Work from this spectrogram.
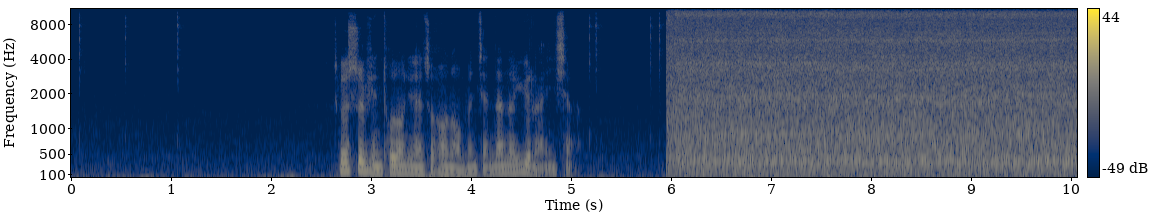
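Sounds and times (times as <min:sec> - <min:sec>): loud steady noise hiss: 0:06.0 - 0:10.0.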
